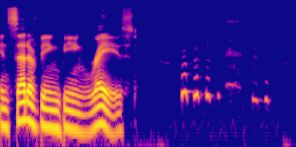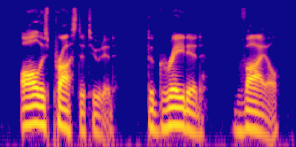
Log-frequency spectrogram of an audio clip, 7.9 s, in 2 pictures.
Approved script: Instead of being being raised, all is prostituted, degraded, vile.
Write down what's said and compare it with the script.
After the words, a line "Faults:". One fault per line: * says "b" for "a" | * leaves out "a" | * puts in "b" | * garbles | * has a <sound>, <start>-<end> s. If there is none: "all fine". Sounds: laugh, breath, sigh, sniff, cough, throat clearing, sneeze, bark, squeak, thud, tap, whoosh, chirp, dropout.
Instead of being being raised, all is prostituted, degraded, vile.
Faults:
* has a laugh, 2.4-3.7 s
